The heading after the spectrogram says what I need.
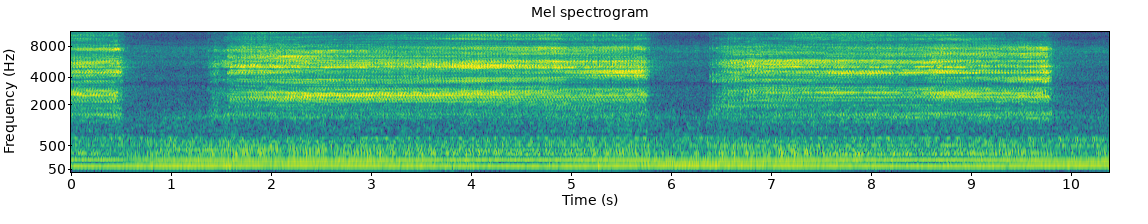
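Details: Manual lens faceting machine: constant motor hum with a gritty hiss that fades every few seconds as the lens lifts off the grinding stone; normal V-bevel grinding of a rough-cut lens.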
